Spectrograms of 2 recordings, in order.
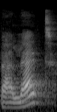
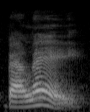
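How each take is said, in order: First: The final T sound is pronounced. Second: The final T sound is silent. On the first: The speaker calls it wrong. "We don't say ballet" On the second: The speaker calls it right. "the T is almost always silent"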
